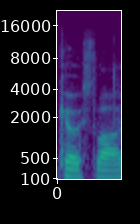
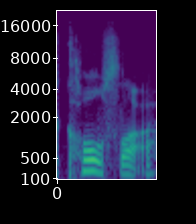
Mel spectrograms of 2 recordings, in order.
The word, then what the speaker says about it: coleslaw: initiative down with big coast law just get rid of it you know they'd probably yell at you because you can't say it right coast law it's coleslaw say coast law hey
